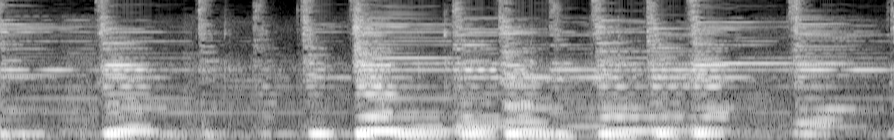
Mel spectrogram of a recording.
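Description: Steel-string acoustic guitar strummed in a slow, uneven rhythm, each chord ringing between strokes.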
